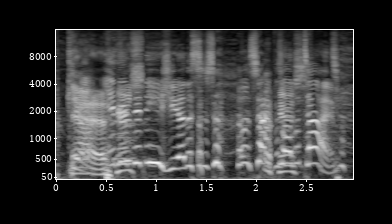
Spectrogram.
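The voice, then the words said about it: Put-on Indonesian accent. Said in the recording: “That's a good Indonesian ... accent. ... Pretty good.”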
